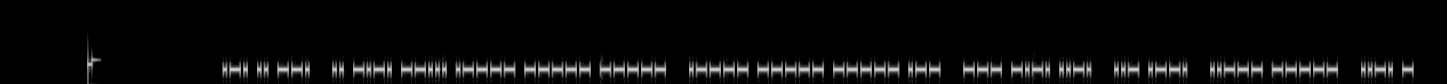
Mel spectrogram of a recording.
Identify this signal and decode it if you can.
Morse code, heard as a keyed tone, about 34 wpm, 700 Hz. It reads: RIG IC7100 100W OCF UP 20 FT
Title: Practice QSO - Exchange 2 - Info - 35wpm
